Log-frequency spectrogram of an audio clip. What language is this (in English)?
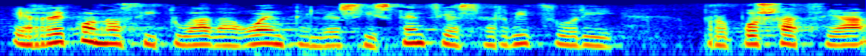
Basque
